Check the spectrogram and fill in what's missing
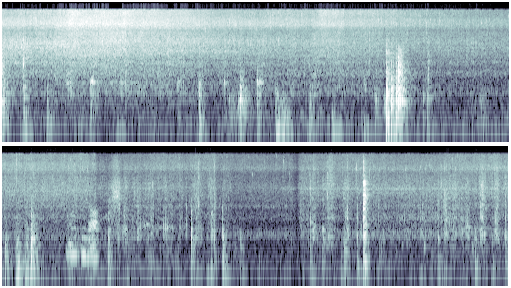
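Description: Spices sizzle in butter for daal makhni, a steady fry that is loud at first and then settles into a quieter crackle, broken by stirring clinks and a brief spoon scrape.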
